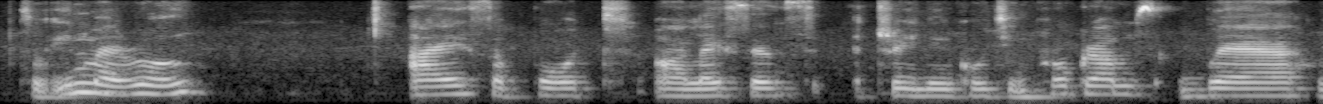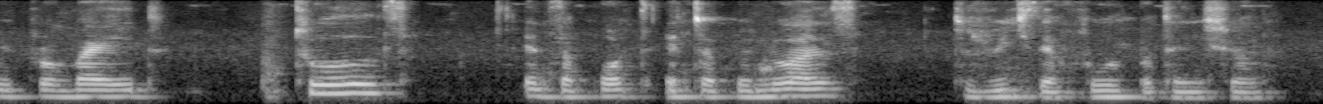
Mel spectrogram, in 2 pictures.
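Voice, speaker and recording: Very slow speech with long, frequent pauses and ordinary pitch variation. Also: woman, very deep, low pitch for a woman. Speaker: moderator / program coordinator. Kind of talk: webinar introduction. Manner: subdued.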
